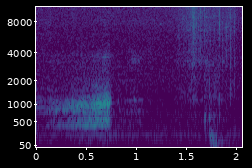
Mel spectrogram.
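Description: A chicken's brief noisy call, rising for under a second and stopping abruptly, then a single knock near the end.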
